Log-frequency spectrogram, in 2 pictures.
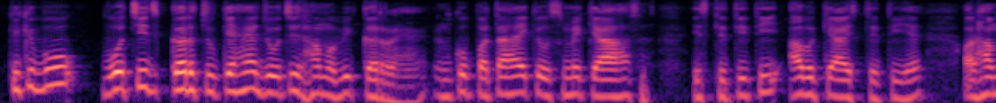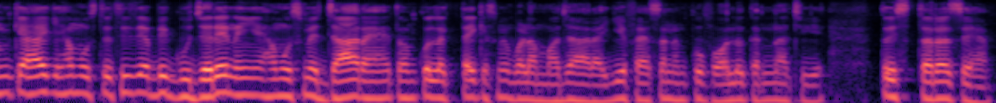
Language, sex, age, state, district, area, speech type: Hindi, male, 18-30, Uttar Pradesh, Jaunpur, rural, spontaneous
